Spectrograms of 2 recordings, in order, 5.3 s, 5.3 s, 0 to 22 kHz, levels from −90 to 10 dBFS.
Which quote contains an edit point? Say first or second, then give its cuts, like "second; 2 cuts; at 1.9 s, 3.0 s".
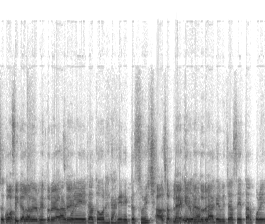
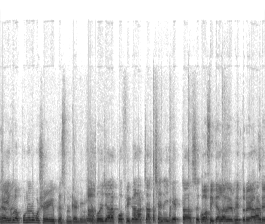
second; 1 cut; at 1.7 s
